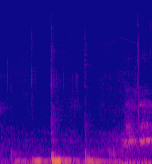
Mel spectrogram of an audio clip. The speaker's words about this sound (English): Oh, my God. Don't mind my dog barking in the background.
